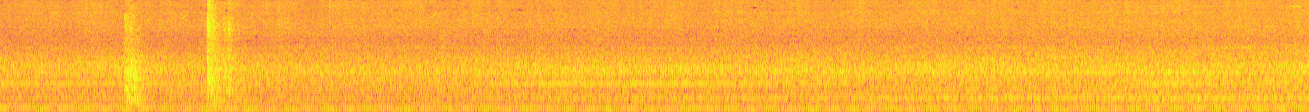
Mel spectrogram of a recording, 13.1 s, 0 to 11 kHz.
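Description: Kubota DC93 Extra combine harvester's diesel engine running steadily as the machine creeps down steel-framed loading ramps. There are two sharp metallic clanks about a second and two seconds in.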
